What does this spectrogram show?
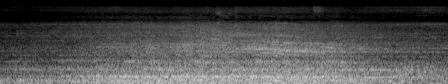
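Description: Electric multiple-unit train passing close along the platform: motor hum and wheel-on-rail noise swell to a peak about two to three seconds in, with the hum dropping slightly in pitch, then ease off.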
